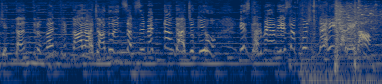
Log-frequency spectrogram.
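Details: Adult woman, dubbed film dialogue; normal speech.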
